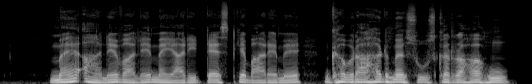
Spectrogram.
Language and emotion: Urdu, fearful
